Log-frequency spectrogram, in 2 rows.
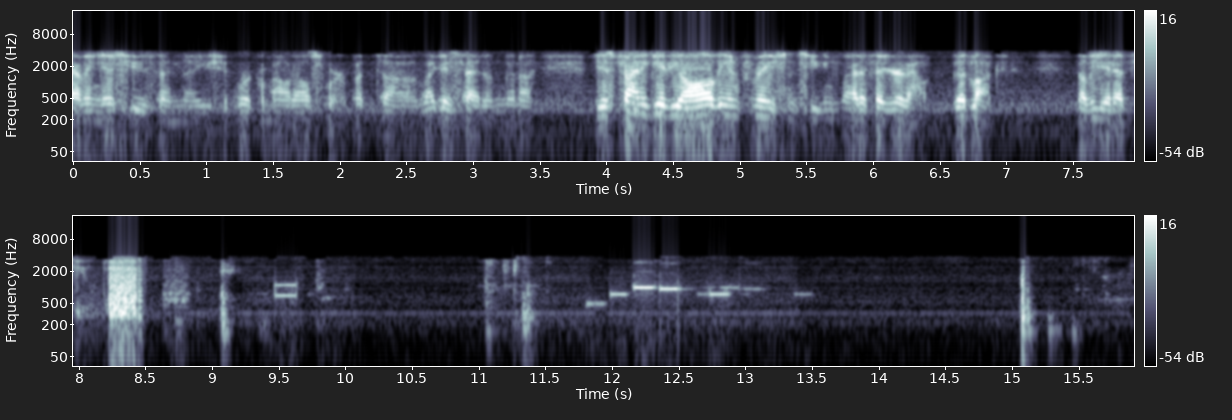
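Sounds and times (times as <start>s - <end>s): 
speech: 0.0s - 8.9s
telephone keypad DTMF beeps from pressing the pound key over a phone line: 11.8s - 13.6s.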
